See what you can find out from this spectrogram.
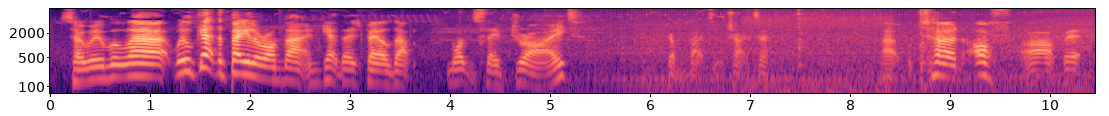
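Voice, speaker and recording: A man's voice: a little high, bright, forceful tone, slight background noise. A man with a slightly nasal, stuffy voice from hay fever, talking casually through a farming simulator role-play as he works. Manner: easygoing, thinking aloud as he works. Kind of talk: casual commentary while playing.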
